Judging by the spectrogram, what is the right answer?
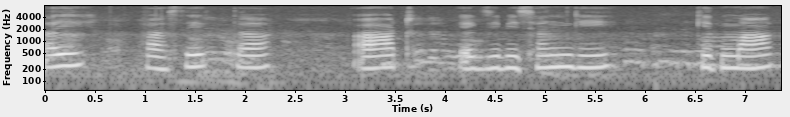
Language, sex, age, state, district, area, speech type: Manipuri, female, 45-60, Manipur, Kangpokpi, urban, read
